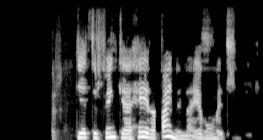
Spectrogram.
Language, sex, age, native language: Icelandic, female, 11, Icelandic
